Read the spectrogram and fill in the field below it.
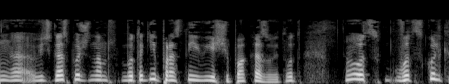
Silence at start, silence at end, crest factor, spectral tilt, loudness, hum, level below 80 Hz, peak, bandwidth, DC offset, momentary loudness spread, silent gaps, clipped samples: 0 s; 0.1 s; 16 dB; -6.5 dB/octave; -17 LUFS; none; -44 dBFS; 0 dBFS; 8.8 kHz; under 0.1%; 7 LU; none; under 0.1%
